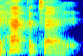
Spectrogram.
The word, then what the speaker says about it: Hecate: So is that, I would say Hecate. Is that the same goddess? – Yes. Yes, my friend is the high priestess of an Hecate temple, and that's what she calls it. That's the correct Greek pronunciation.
